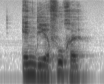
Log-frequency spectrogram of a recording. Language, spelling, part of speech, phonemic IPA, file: Dutch, in dier voege, prepositional phrase, /ɪn diːr vuɣə/, Nl-in dier voege.ogg
- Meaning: (in) that way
